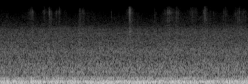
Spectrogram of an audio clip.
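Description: A steady low hum over an even background noise, without impacts or changes.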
